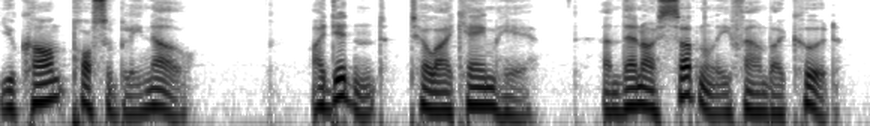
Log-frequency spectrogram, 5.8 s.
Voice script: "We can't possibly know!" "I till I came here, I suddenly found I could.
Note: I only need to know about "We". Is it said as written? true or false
false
